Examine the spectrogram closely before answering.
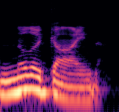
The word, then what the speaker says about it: Nullagine: Jem says it's pronounced Nullagine.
